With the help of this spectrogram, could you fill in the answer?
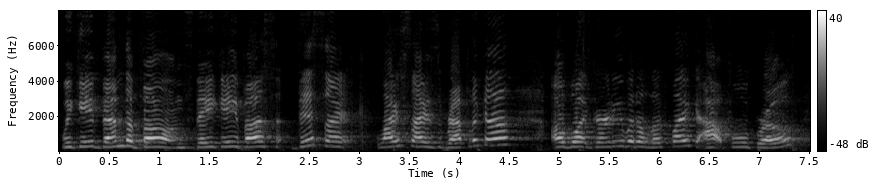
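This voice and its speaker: A woman leading a cave tour in a casual, chatty way, her voice echoing off the cave walls. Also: high voice. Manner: casual, chatty, gives safety reminders. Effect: cave echo. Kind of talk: guided tour talk. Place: inside a large cave. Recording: echoey cave voice from a distance, faint noise.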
